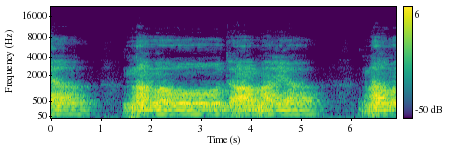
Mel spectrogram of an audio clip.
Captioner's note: chanting in unison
